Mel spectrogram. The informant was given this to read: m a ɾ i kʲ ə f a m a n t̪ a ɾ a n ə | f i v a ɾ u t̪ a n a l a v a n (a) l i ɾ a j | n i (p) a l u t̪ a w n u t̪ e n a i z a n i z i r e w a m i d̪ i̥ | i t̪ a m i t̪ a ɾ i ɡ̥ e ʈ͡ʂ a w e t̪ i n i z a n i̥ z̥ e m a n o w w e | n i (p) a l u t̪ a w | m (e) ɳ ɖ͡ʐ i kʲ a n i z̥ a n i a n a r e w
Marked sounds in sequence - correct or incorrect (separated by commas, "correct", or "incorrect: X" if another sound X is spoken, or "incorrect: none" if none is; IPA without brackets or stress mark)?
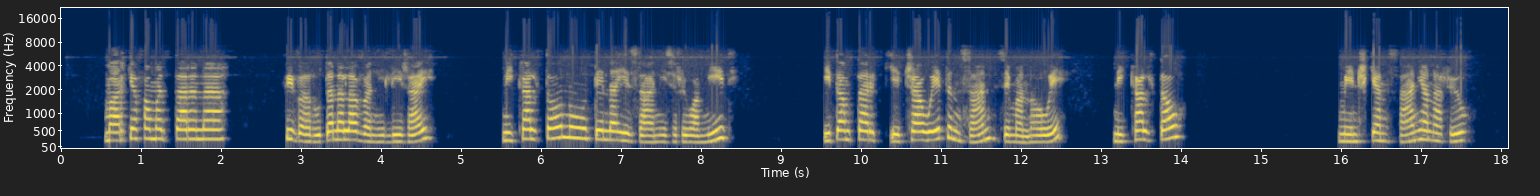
incorrect: i, incorrect: k, incorrect: k, correct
